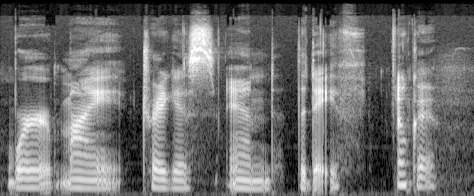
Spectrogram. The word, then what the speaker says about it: daith: Granted, my only 2 that I had with needles were my tragus and the daith. Okay. Some people pronounce those tragus and doth. Oh, interesting. Okay. I don't. Potato. I guess so.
